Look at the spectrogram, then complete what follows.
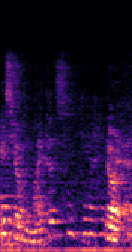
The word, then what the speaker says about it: Michels: My name is Jochen Michels. No, pronounced I like it really. It's Michels. Boring, yeah. Michels. You can say Michels.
